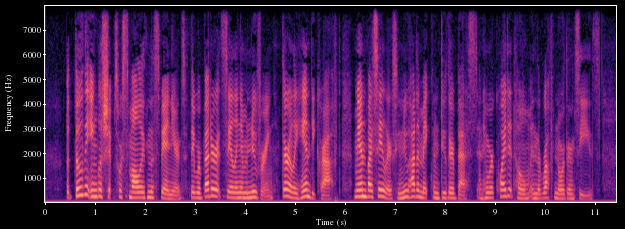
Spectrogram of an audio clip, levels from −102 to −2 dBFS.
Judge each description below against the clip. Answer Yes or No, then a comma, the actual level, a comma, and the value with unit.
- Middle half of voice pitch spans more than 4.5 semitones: Yes, average, 5.2 semitones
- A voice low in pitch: No, high, 215 Hz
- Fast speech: Yes, fast, 225 wpm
